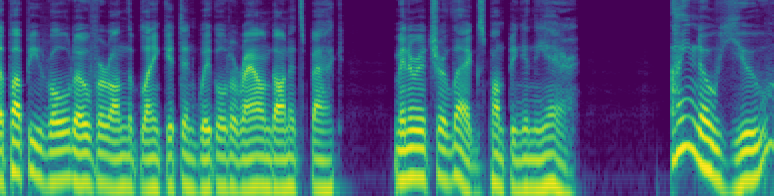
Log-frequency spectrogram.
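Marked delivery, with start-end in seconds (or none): 6.7-7.8 high little squeal, words squealed out. Susan squeals at the puppy wiggling on her blanket. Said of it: "Susan squealed".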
